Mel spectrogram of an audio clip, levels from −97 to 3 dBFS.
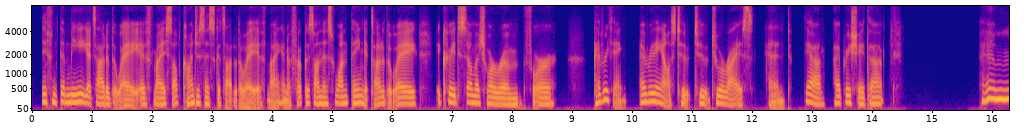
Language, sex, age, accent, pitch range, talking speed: English, female, 30-49, American, 140-190 Hz, 180 wpm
